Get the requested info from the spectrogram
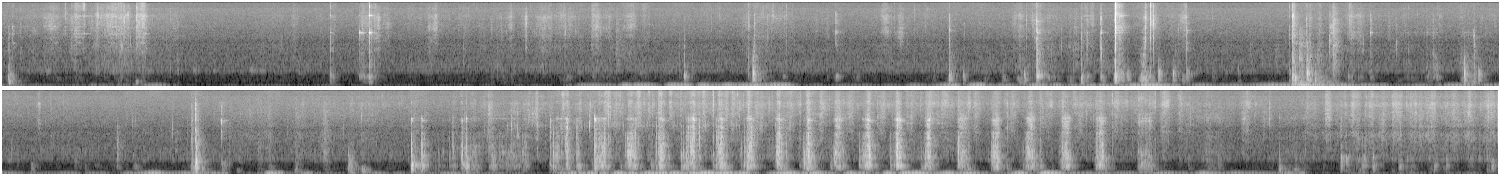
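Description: A hand screwdriver driving small round-head screws into the painted metal housing of a restored ship's light: scattered clicks and scrapes of tool and screws on metal. About two-thirds through comes a run of rapid, even clicks lasting several seconds.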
